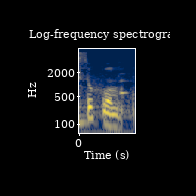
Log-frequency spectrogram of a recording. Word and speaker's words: Сухум: Как-то ее отец возвращался на поезде из Москвы в Сухум. Именно так, в мужском роде, абхазы пишут и произносят название своей столицы.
